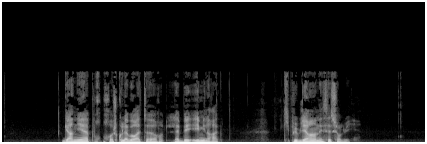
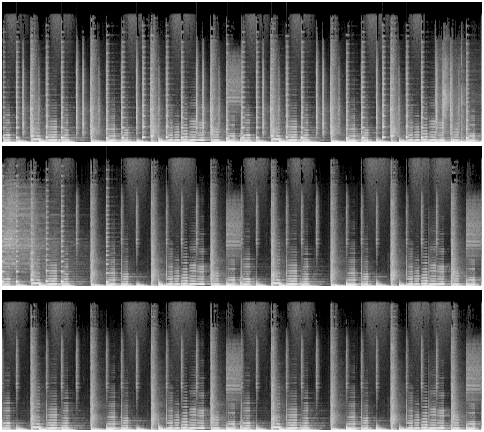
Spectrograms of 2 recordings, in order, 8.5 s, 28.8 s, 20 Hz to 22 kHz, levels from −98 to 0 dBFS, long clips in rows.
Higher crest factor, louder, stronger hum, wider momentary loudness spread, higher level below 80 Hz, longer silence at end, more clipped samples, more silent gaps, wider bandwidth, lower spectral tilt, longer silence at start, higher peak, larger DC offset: first, 18 dB vs 12 dB; second, -25 LUFS vs -13 LUFS; neither; first, 13 LU vs 4 LU; second, -56 dBFS vs -18 dBFS; first, 1.5 s vs 0 s; neither; neither; second, 11 kHz vs over 20 kHz; first, -7.5 dB/octave vs -5.5 dB/octave; first, 1.2 s vs 0 s; second, -8 dBFS vs 0 dBFS; neither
